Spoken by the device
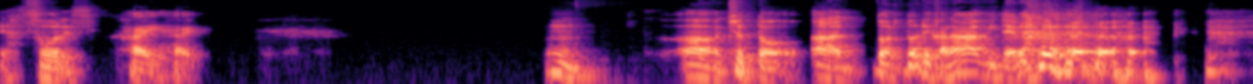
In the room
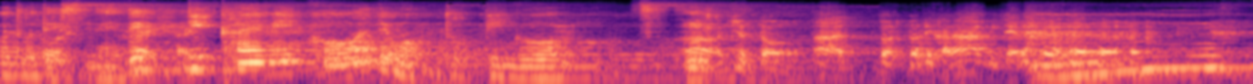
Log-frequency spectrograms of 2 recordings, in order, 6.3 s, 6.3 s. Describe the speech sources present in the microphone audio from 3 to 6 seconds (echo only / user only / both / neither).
both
